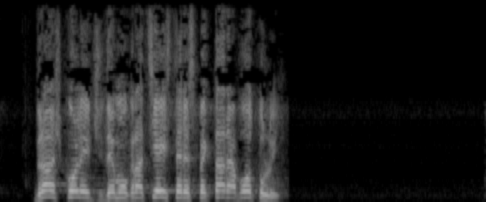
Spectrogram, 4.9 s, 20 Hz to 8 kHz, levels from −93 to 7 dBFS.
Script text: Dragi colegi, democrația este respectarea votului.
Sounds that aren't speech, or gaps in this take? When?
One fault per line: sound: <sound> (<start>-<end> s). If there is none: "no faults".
no faults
